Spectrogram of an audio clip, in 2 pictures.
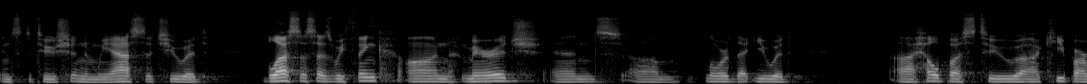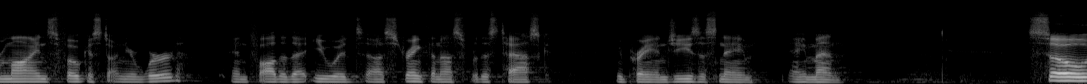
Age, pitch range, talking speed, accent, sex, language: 40-59, 120-145 Hz, 140 wpm, American, male, English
